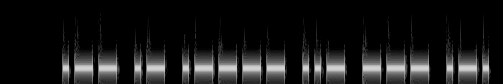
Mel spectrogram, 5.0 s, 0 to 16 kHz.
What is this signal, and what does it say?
Morse code, heard as a keyed tone, about 20 wpm, 700 Hz. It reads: WA1UOR
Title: USA Call Signs - 6 Characters - Repeated 3x - 20wpm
